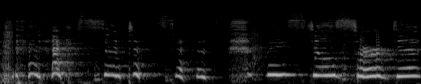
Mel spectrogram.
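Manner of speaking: very high, very loud laughing through tears. Reading a story about a ruined wedding cake: laughing to tears. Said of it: "I'm crying".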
